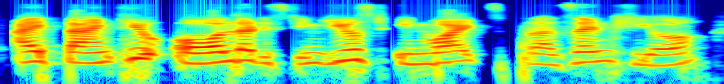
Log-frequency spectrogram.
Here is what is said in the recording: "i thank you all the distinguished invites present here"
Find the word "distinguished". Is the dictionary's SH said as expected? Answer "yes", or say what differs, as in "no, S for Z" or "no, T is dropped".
no, S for SH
